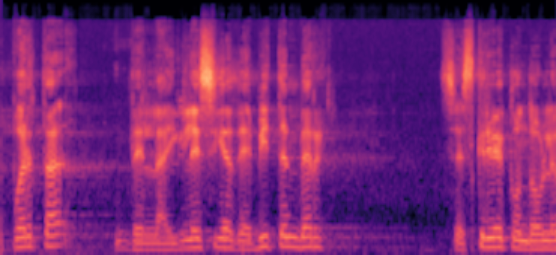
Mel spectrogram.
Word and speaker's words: Wittenberg: hermanos en la puerta de la iglesia de wittenberg se escribe con doble o se pronuncia con b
